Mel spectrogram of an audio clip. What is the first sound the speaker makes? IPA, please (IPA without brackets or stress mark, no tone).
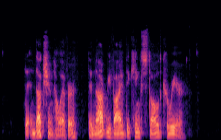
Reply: ð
